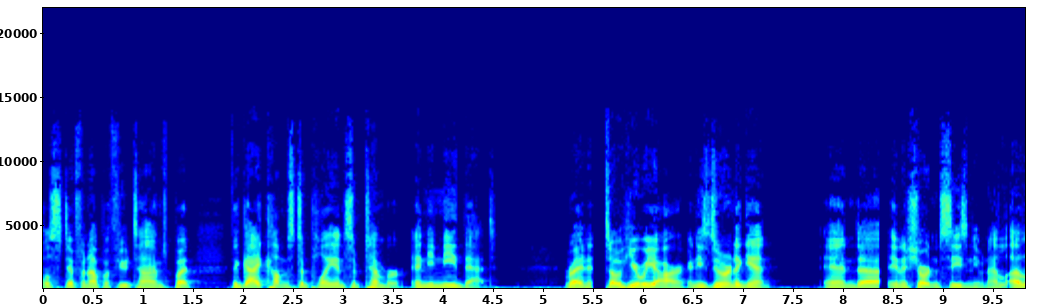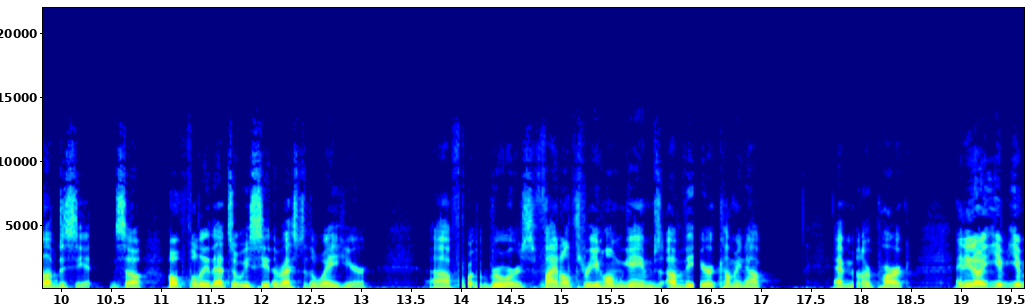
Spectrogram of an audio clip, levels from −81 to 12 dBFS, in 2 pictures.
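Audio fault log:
1.99 to 18.04 s, AAC frame loss with muting: stretches of coded audio never reached the decoder, which zeroed them. The gaps are at 1.99–2.01 s (between "few times but the" and "comes to play in"), 5.49–5.63 s, 8.36–8.46 s, 12.09–12.12 s (between "that's what we see" and "rest of the way"), 13.98–14.22 s (just after "the way here uh"), 16.32–16.40 s and 17.92–18.04 s. Lengths of 20 to 140 ms fit the 10 ms frames of a low-delay AAC link, likely AAC-ELD at 64 kbps. The overlapping windows fade each hole in and out softly. At 13.98 s and 17.92 s the losses come in runs of up to roughly 40 ms.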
